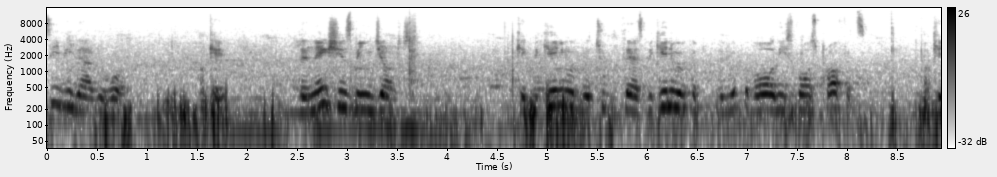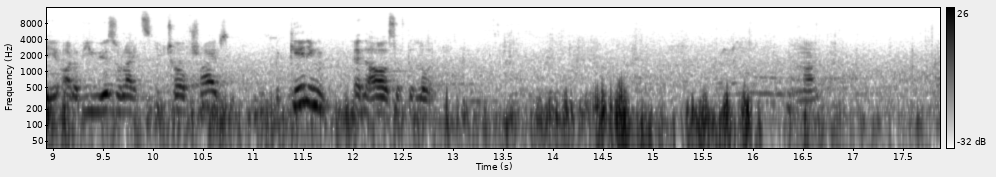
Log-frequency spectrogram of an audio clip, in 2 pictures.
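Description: A young man speaks close by, calmly.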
